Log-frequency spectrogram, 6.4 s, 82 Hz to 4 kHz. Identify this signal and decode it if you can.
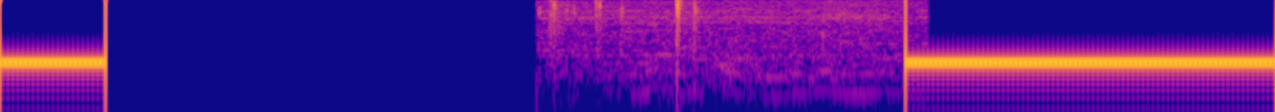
Ringback tone (North America), 440 + 480 Hz.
